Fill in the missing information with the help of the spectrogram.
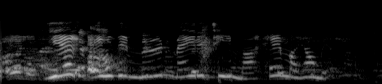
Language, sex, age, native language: Icelandic, female, 50-59, Icelandic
